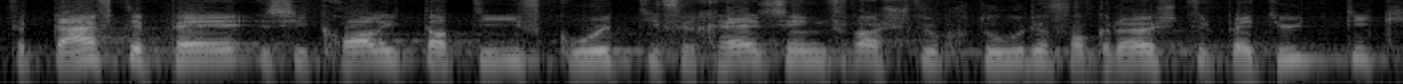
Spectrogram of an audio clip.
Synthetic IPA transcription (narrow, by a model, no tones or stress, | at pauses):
førtɛfd̥eːpʰeːsikʰwɑlit̪ɑt̪iːfɡ̥uətifɛɾχeːrsɪnfrɑʃtɾukt̪uːɾəfɔɡɾøːʃtəɾb̥ɛd̥ytik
